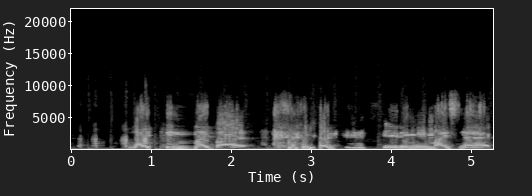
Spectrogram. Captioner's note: Ben laughs; laughs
